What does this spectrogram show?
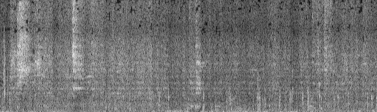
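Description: Train running through a station, heard from on board: a steady low rumble of wheels on rails, with a few short clicks from the rail joints now and then.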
